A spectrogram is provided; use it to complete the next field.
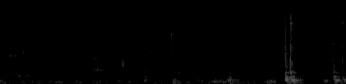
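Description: Quiet, irregular clicks of keys being tapped on a computer keyboard, a handful of light strikes with one sharper, louder burst near the end, with no talking.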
